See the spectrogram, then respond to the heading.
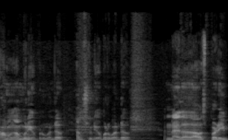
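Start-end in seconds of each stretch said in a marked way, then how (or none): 0.0-1.7 repeated half to herself, muttered. Retelling how a sweating woman, with nobody around her, asked to open a window: imitating a woman talking to herself. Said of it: "And she's like".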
